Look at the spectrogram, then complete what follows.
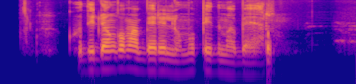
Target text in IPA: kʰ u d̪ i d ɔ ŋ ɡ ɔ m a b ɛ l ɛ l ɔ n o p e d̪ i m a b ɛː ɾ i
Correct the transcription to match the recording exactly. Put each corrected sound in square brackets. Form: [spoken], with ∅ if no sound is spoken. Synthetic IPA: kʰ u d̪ i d ɔ ŋ ɡ ɔ m a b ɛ [ɾ] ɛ l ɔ [m] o p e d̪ i m a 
